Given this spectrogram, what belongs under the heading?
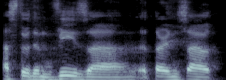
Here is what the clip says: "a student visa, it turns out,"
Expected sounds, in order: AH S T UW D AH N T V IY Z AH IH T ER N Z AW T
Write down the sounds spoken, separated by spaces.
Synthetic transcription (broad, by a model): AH S T UW D AH N T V IY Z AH IH T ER N S AW T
